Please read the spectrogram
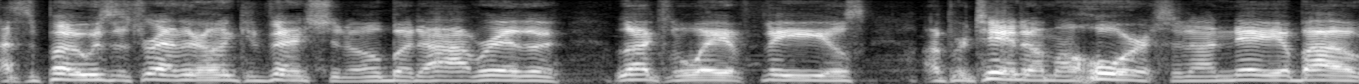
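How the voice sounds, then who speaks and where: A man puts on a raspy character voice at a fairly high pitch. He talks at a moderate pace. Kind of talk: comic visual-novel voice acting. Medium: solo performance. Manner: hesitant, soft-spoken, courtly phrasing.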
